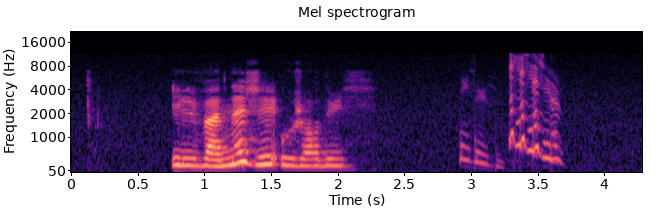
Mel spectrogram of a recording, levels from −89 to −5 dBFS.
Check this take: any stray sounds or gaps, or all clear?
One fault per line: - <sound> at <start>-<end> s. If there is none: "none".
- chirp at 2.9-3.7 s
